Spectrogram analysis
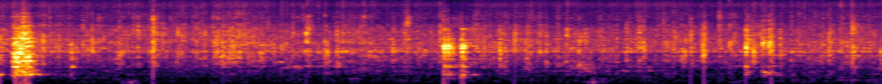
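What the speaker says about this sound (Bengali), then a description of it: "এটাও ভালো করে আরও কিছুক্ষণ ভেজে নেব।" Soybean and potato curry fries in a pan with ginger cumin paste, a loud, steady hiss and crackle up close, with occasional sharp clinks from stirring and no talking.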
